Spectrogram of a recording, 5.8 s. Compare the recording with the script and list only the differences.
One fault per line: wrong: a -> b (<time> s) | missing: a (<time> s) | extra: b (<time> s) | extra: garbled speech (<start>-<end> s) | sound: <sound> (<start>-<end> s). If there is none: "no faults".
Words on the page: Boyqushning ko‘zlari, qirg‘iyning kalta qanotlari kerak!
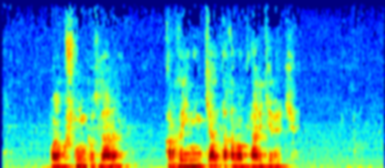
no faults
